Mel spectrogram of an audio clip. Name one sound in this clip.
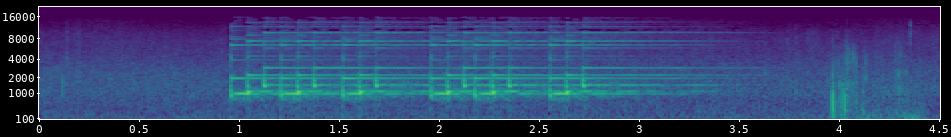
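A bright tinkling chime rings out briefly.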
